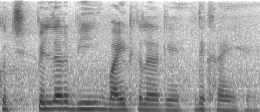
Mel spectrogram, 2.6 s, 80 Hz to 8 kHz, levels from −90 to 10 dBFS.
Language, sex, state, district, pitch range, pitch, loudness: Hindi, male, Bihar, Begusarai, 130-160 Hz, 145 Hz, -18 LUFS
